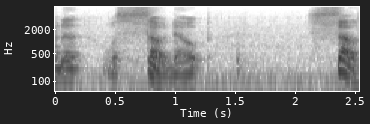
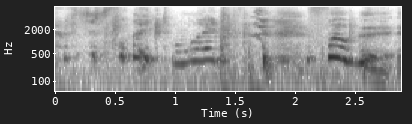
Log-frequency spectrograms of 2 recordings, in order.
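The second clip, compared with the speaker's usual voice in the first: high laughter; slower than usual. Real, not acted. Cracking up at Groot line.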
